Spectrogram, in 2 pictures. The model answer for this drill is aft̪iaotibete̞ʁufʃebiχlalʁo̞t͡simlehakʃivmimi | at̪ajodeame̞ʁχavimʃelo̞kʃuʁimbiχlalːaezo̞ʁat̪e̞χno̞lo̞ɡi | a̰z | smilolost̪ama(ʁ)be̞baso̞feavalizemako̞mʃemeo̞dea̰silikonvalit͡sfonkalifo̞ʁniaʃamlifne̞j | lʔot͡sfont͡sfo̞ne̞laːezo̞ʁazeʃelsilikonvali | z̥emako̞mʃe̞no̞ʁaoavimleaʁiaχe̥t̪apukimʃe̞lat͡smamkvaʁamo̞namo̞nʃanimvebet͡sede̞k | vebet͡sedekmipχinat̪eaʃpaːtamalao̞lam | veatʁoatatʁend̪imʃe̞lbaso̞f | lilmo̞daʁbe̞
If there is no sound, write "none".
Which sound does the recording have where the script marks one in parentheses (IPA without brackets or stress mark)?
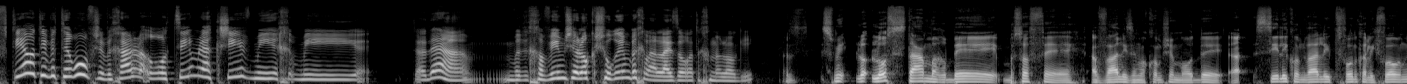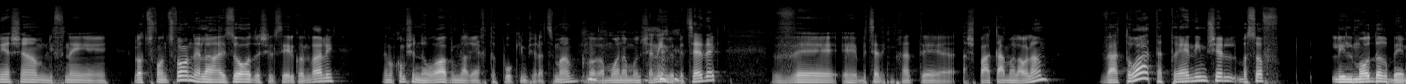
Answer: ʁ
